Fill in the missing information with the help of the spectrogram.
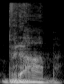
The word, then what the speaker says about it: Blame!: Yeah, I want to talk about the pretty thing that we were all looking at online this week, namely the latest trailer for Bram. Which is how they say it in the preview. But Blame!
